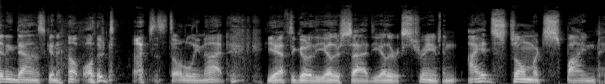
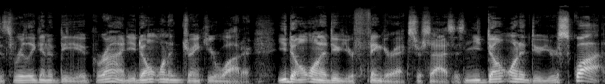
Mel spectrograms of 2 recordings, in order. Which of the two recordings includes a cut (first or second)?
first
